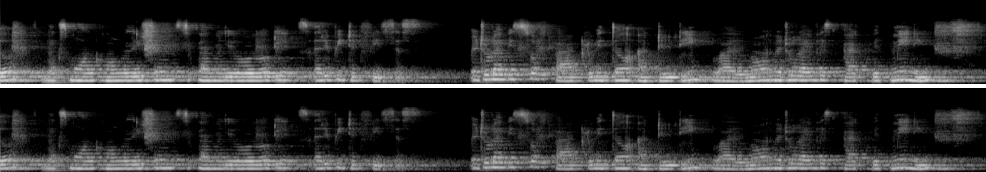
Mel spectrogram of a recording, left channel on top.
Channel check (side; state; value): right; quieter; 6.1 dB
